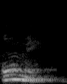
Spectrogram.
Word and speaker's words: homem: Quando você vai escrever a palavra hábito ou hábil ou homem, olha só, a palavra homem, o H não tem som.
